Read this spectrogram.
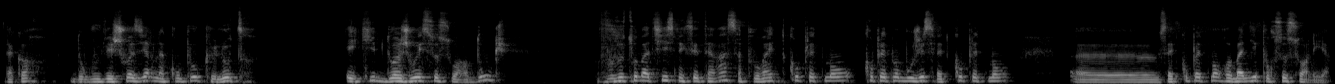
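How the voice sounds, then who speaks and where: A man's voice: fairly high pitch, normal speed, a little mellow. A man casually presenting and commentating live on an online football tournament as its streamer and host.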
